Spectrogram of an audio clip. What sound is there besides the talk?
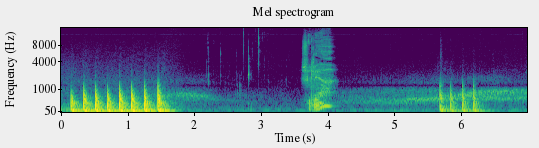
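knocking on a door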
